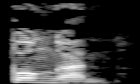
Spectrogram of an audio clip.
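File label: "pongan", Spanish; verb-conjugator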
